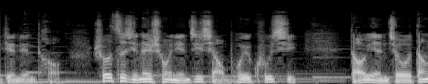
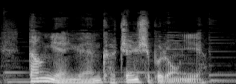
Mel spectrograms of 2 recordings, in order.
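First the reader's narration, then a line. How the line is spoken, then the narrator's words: Sighing. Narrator (Chinese): 郭德纲听罢一声叹息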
